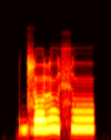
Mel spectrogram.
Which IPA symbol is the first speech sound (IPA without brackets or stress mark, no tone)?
d͡z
